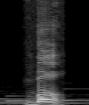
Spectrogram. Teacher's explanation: जब हम ब का उच्चारण करते हैं तो हमारे दोनों होठ आपस में टकराते हैं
